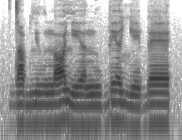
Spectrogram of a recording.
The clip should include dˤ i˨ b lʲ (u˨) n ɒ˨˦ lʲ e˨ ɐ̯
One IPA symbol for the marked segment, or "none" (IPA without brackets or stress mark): u˨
